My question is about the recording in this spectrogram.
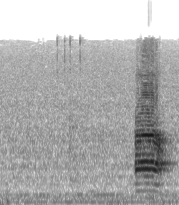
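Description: Steady low background hum on the call line with a few faint clicks about a second in, then a man's voice says a short word loudly near the end.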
